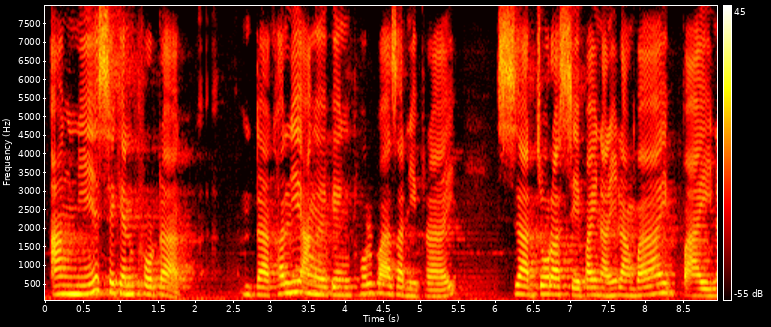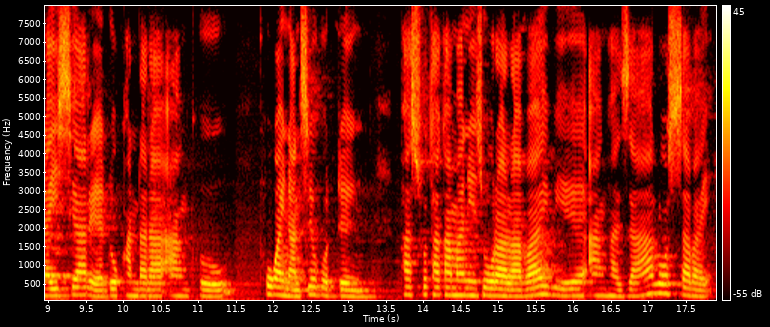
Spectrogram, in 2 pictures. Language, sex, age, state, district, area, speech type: Bodo, female, 60+, Assam, Chirang, rural, spontaneous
